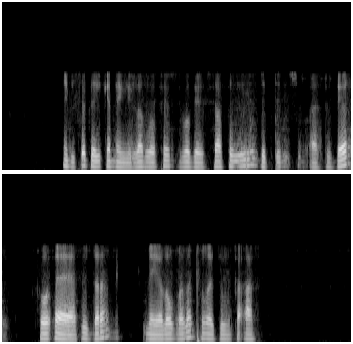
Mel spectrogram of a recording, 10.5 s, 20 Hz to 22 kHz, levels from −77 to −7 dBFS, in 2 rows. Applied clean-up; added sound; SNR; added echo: neural separator model SepFormer WHAMR!.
